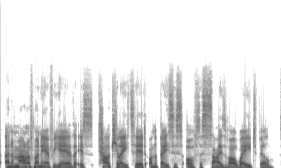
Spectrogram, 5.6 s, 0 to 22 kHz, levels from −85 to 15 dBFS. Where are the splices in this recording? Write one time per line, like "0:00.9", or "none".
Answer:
0:01.8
